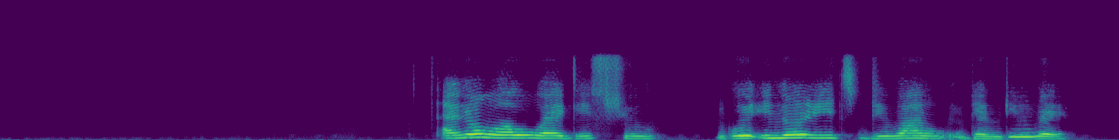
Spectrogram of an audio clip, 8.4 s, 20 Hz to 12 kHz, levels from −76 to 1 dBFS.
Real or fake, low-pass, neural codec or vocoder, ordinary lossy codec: fake; 7.2 kHz; codec, 16 kHz, 1 kbps, FreqCodec, smaller model; none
